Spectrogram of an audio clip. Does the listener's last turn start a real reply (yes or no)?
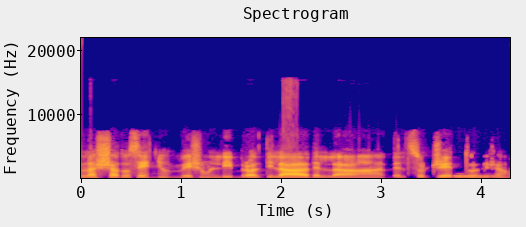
yes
